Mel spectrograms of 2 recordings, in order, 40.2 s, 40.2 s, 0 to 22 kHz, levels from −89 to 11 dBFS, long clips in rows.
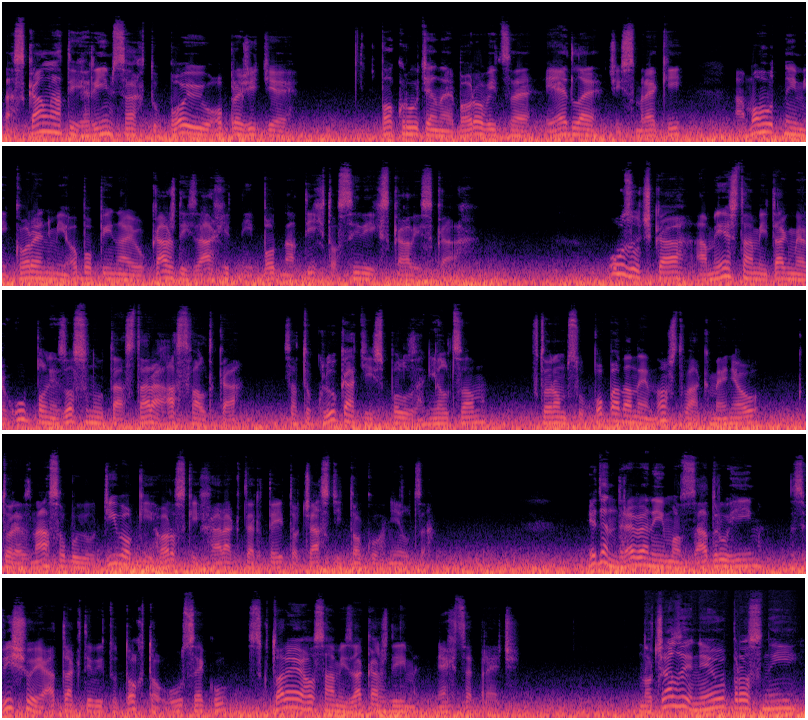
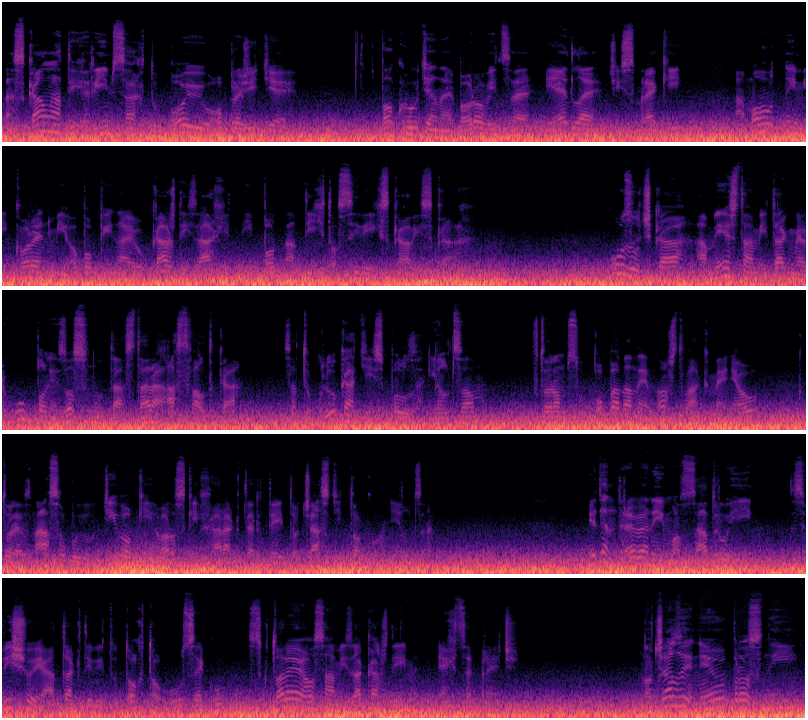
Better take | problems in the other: first | wind noise on the microphone; heavy; 1 dB above the speech; occasional gusts in the first

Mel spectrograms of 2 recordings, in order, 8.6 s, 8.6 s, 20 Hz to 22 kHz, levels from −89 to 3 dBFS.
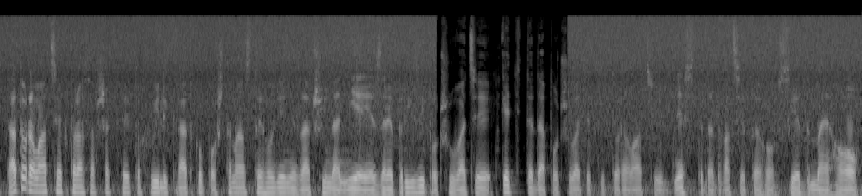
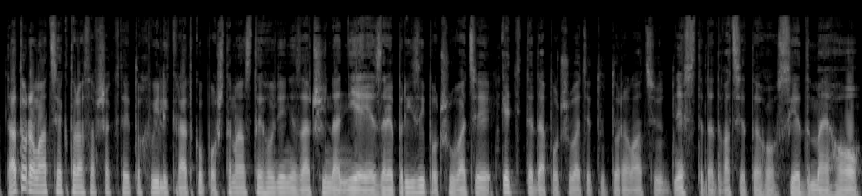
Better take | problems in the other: second | hiss; loud; until 4.5 s and from 5.5 s on; 8 dB below the speech

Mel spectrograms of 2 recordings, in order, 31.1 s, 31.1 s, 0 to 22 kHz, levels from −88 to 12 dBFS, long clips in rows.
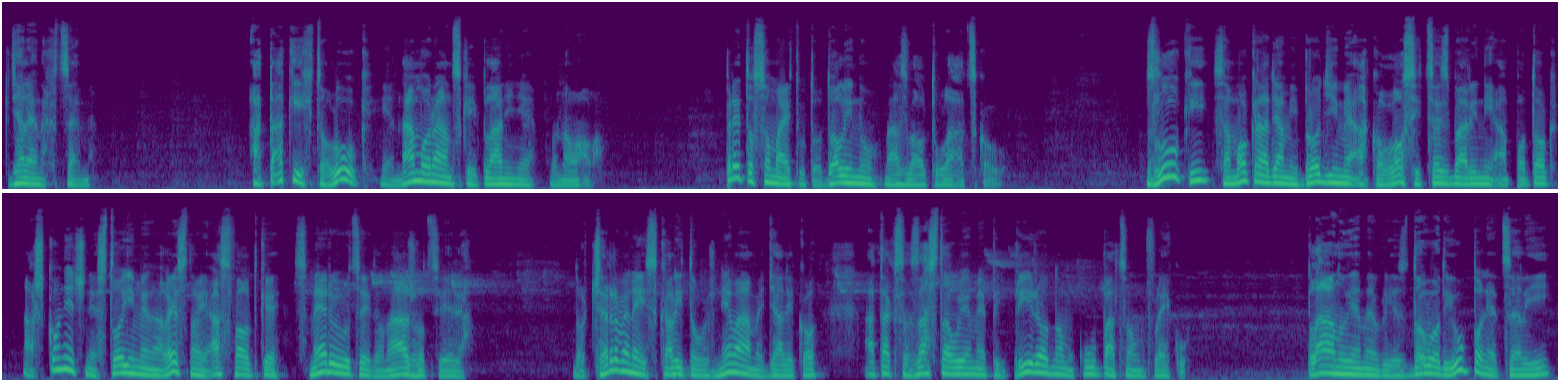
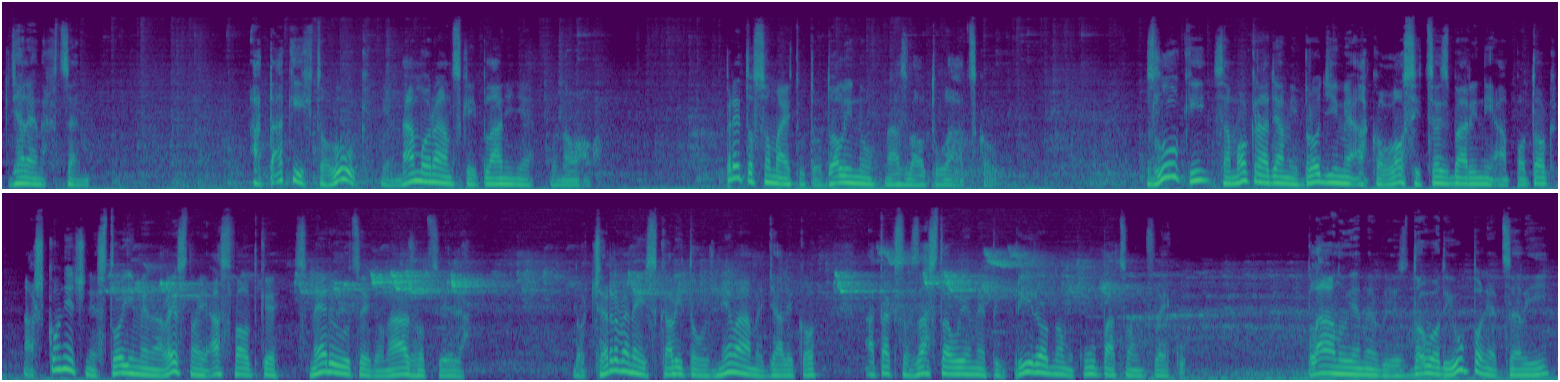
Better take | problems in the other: first | animal sounds; loud; throughout; 7 dB below the speech; faint in the first

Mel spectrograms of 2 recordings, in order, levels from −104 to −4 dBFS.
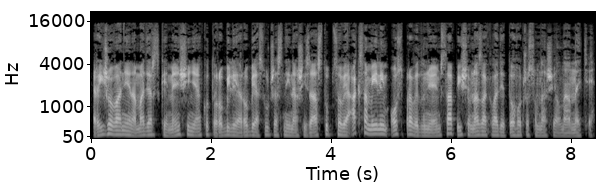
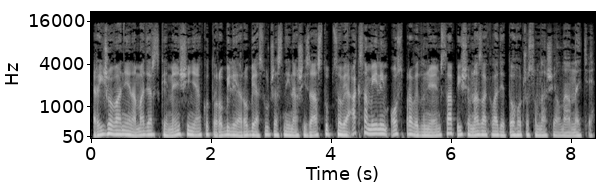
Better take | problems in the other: second | thin; very; fading below 500 Hz

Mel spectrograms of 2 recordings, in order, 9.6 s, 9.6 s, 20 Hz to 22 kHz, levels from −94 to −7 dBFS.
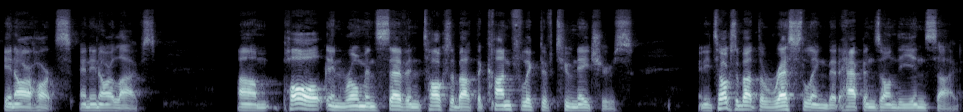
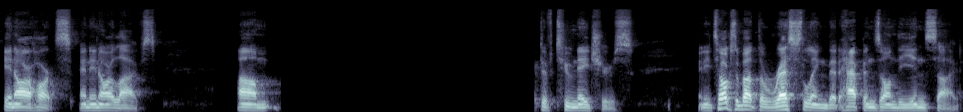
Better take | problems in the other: first | audio cutting out; at 3 s for 2.5 s

